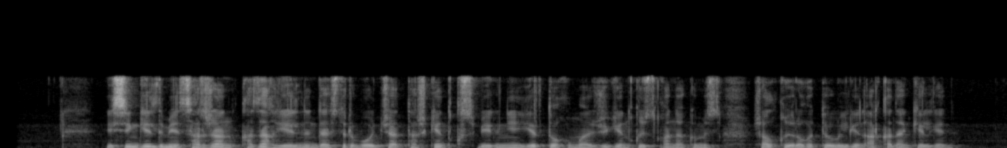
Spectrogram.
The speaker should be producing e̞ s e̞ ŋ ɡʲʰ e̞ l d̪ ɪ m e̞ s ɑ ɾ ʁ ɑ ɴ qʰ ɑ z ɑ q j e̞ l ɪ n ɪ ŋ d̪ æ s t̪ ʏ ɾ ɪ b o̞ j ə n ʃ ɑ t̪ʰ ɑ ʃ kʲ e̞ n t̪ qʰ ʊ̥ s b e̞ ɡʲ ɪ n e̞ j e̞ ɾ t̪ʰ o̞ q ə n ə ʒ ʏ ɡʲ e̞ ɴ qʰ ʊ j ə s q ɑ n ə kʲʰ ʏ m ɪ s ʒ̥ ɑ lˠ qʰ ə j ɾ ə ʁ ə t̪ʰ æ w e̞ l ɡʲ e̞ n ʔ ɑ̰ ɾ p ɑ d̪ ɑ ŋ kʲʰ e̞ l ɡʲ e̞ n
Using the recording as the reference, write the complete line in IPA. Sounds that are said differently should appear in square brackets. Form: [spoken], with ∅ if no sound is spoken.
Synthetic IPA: e̞ s e̞ ŋ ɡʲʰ e̞ l d̪ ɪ m e̞ s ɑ ɾ [ʒ] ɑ ɴ qʰ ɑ z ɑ q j e̞ l ɪ n ɪ ŋ d̪ æ s t̪ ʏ ɾ ɪ b o̞ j ə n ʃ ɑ t̪ʰ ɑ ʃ kʲ e̞ n t̪ qʰ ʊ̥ s b e̞ ɡʲ ɪ n e̞ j e̞ ɾ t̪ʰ o̞ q ə [m] ə ʒ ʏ ɡʲ e̞ ɴ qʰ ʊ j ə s q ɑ n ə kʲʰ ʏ m ɪ s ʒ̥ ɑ lˠ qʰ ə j ɾ ə ʁ ə t̪ʰ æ w e̞ l ɡʲ e̞ n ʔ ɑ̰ ɾ [q] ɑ d̪ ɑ ŋ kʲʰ e̞ l ɡʲ e̞ n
